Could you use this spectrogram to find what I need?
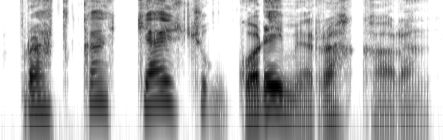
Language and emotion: Kashmiri, angry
